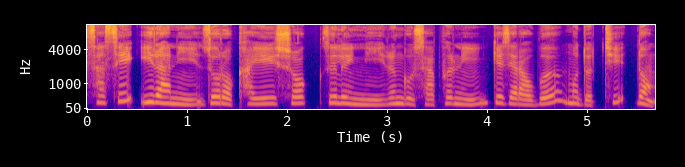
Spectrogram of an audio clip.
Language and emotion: Bodo, neutral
